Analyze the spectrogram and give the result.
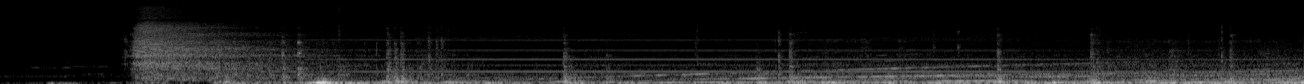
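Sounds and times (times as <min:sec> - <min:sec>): air hiss: 0:01.2 - 0:03.4
traction motor whine: 0:01.3 - 0:13.0
train rolling rumble: 0:01.6 - 0:04.5.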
